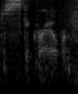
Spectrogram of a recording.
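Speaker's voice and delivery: hushed whisper, like telling a secret.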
